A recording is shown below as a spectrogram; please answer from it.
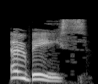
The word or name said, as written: obese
